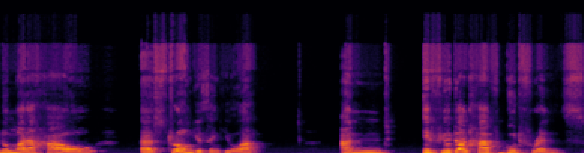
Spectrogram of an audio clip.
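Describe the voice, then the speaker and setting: A woman speaks very slowly with a Nigerian accent. The recording is very clean, with a silent background. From Nigeria (Igbo). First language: Igbo. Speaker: former mayor, nurse, midwife and lawyer. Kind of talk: interview. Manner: halting.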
